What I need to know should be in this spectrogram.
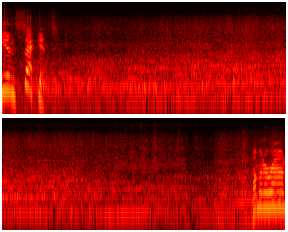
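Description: Several small racing car engines whine and buzz as the cars race around a track.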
